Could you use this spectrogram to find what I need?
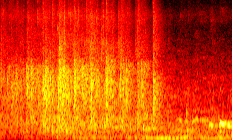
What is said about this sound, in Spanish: Fuertes palmas al Señor en esta noche. Aleluya.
